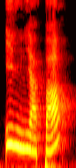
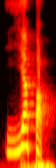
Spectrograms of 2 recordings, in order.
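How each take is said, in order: First: The negative 'ne' sound is clearly pronounced. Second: The negative 'ne' sound is left out. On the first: This is the careful standard form. "au lieu de dire il n'y a pas" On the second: This is the casual spoken form. "on va dire il y a pas"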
